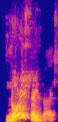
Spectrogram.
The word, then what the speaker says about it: Neuschafer: Did I pronounce it correctly? Or do you say Neuschafer? How do you say it? Neuschafer. Oh, it's a good one. Neuschafer.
